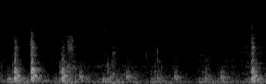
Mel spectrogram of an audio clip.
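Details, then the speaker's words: 2016 Renault Mégane IV Grandtour with strong clattering at the front axle: loose, hollow clacks in uneven bursts; traced to a worn front anti-roll bar link with play in its joint, then replaced. "seit einiger zeit habe ich ein starkes klappern an der vorderachse"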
